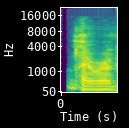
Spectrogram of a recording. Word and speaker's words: Lehrer: I'm never sure how to pronounce it. It's Lehrer.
